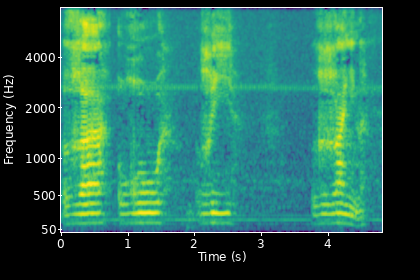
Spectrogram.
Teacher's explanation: Now ghayn is voiced. As you can hear, there's a lot of vibration going on in the throat. So this is kind of the sound people make when they gurgle water.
